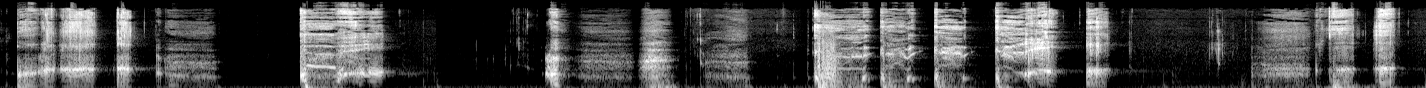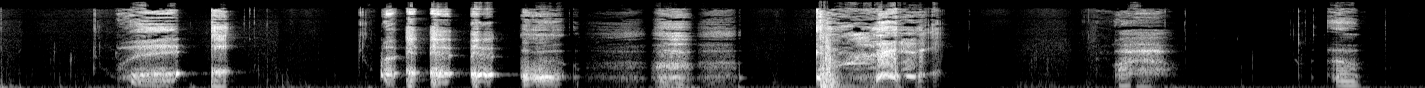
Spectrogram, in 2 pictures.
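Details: Simulated wet productive cough: an acted girl's series of wet, gagging coughs and throat clearing imitating phlegm, made as a sound effect.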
